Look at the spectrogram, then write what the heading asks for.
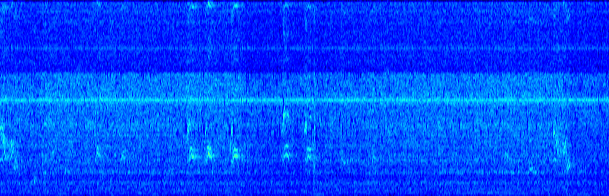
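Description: A few faint, short bird chirps, scattered a couple of seconds apart, over a steady low outdoor hiss.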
